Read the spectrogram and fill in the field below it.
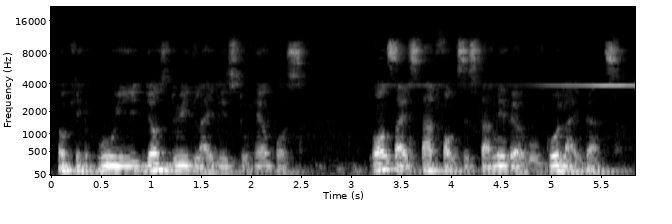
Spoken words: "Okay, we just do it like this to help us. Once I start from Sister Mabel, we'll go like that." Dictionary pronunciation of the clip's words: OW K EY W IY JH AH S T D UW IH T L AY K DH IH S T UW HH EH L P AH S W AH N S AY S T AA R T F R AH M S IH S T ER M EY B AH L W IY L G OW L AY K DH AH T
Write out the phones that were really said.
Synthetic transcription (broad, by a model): OW K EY W IY JH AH S D UW IH T L AY K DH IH S T UW HH EH L P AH S W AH N S AY S T AA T F R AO M S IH S T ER M EY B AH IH W IY L G OW L AY K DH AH T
